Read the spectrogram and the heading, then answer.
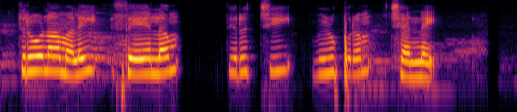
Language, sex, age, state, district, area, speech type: Tamil, female, 18-30, Tamil Nadu, Tiruvannamalai, rural, spontaneous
